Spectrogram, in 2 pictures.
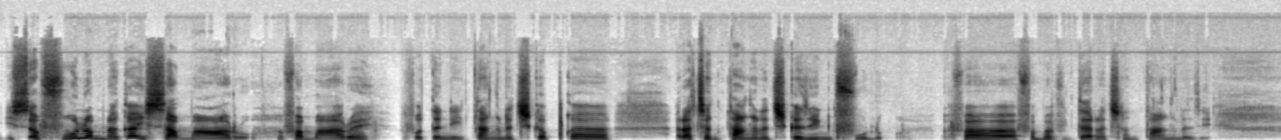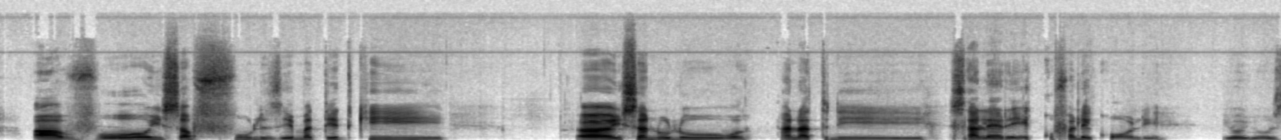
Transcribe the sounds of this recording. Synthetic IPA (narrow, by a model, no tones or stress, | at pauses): isəfuluaminakaisəmaɾufamaɾwe | fot̪anit̪aŋanət͡si̥kʲəpu̥kərat͡sanit̪aŋanət͡si̥kʲəzeɲifulu̥ | fafamavit̪əɾat͡sanit̪aŋanəzḛ | avoisəfuluzemat̪et̪i̥kʲʰi | isanulu | anat̪ini | salaɾekikːofalekʰoli | ewez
